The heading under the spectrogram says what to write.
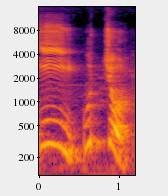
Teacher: তারপরে দেখো জিভের অবস্থান হচ্ছে কি ই, উচ্চর দিকে আসছে, মানে সামনের দিকে ওপরে উঠে যাচ্ছে। আর মুখবিবরের সংকোচন প্রসারণ অনুযায়ী ই মুখবিবরটা কিন্তু এখানে সংকুচিতই থাকছে।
